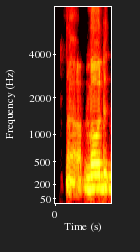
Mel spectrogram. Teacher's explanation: When we have the mode there, that D gets devoiced because we have a voiced obstruent at the end of a word, and it needs to become voiceless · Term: word final devoicing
